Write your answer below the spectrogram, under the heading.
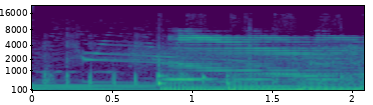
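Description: Background music: an instrumental track with held low bass notes that change and get louder a little under a second in, over a steady rhythmic pulse.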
